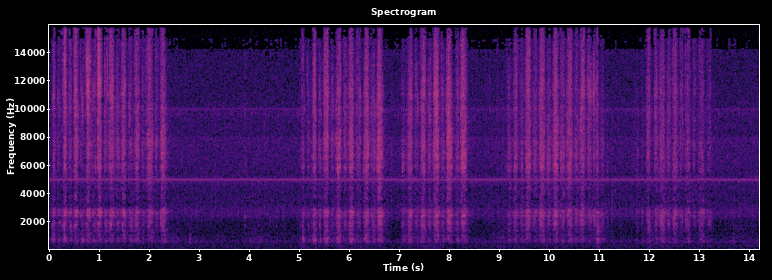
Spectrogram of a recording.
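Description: A knife chops quickly through an onion on a cutting board.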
